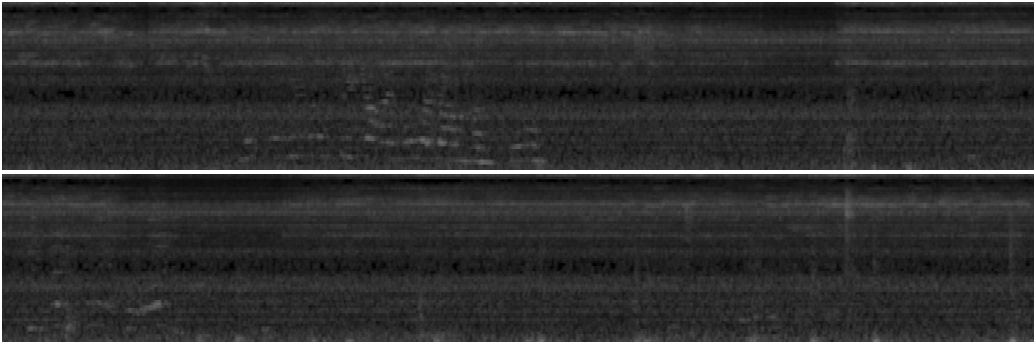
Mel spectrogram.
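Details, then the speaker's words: Nebulizer compressor running for a baby with asthma, doctor-prescribed treatment: steady hissing buzz throughout, with faint voices and background noise. "we're going to start giving my Sun an nebulizer"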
